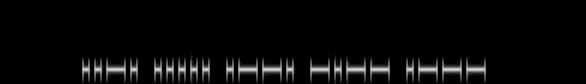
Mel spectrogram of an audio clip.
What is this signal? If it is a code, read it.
Morse code, heard as a keyed tone, about 21 wpm, 700 Hz. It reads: F5PYJ
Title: DXCC-100 Call Signs - 5 Characters - Repeated 2x - 20wpm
